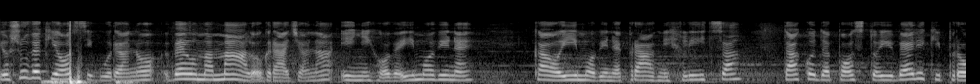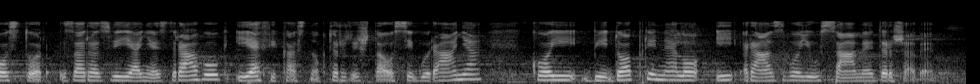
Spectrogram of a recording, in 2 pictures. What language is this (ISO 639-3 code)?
srp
